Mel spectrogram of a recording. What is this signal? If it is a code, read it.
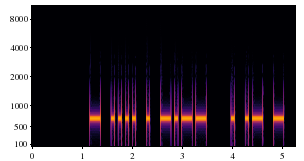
Morse code, heard as a keyed tone, about 17 wpm, 700 Hz. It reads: THEY EAT
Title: Easy Phrases 17wpm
